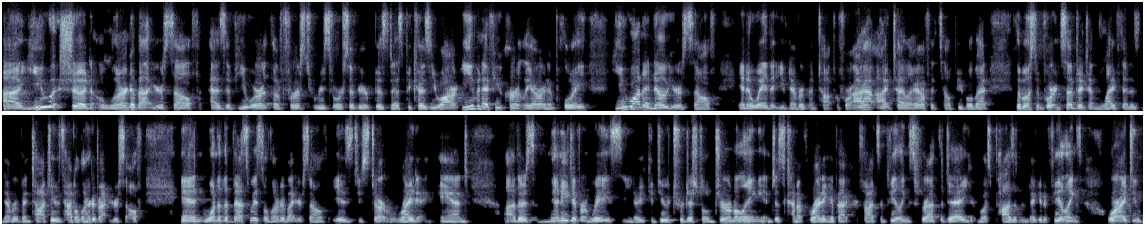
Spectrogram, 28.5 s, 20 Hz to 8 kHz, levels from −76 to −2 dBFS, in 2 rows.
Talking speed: 245 wpm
